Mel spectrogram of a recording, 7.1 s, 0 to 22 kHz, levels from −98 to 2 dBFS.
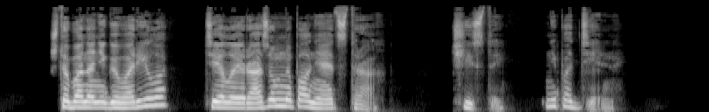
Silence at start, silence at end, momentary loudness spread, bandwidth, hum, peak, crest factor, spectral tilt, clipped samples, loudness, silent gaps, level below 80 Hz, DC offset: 0.5 s; 0.95 s; 16 LU; 17 kHz; none; -4 dBFS; 16 dB; -4.5 dB/octave; under 0.1%; -18 LUFS; 4.30-4.50 s; -62 dBFS; under 0.1%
